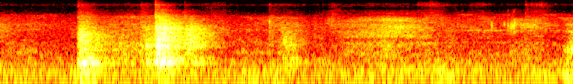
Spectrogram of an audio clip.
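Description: An aluminum door being fitted on a construction site gives two solid knocks and bumps close by, followed by quieter scraping and handling noises as the frame is shifted into place.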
